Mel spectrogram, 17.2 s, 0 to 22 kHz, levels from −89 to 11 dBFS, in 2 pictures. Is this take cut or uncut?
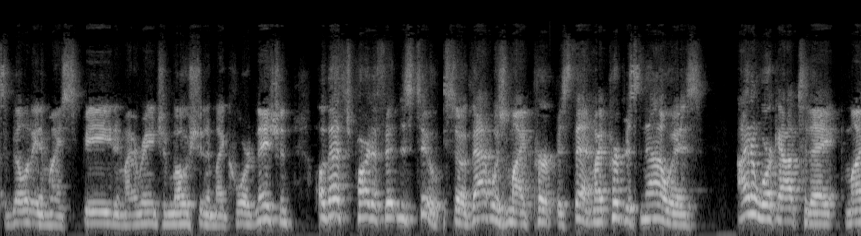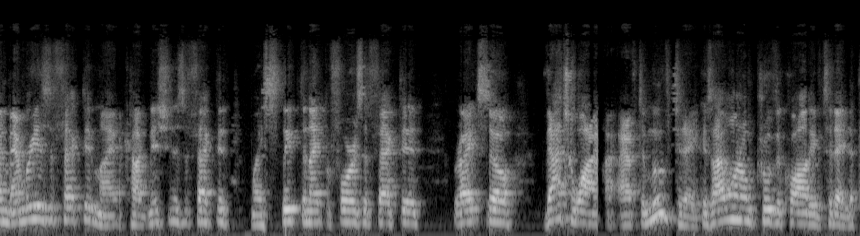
cut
